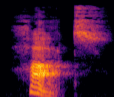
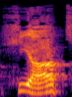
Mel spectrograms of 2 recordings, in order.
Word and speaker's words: heart: Heart. Not hiat or hurt. I've heard some students say it like that. Or hiat, hurt. Heart. Sounds very similar to art. Okay? There's a lot of interesting art in this house. Art. Just add an H sound there.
